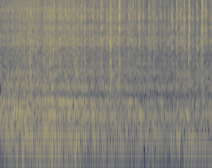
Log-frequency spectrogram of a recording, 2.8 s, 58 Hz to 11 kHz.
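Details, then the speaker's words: GM alternator (CS-130D/AD-244 type) spun on a bench tester at full output: harsh, rough buzzing growl caused by a known-bad bridge rectifier; fix is desoldering three leads and replacing the rectifier assembly. "I know this bridge rectifier is bad in this alternator so we're going to run it and test it you're going to hear the noise that a bad bridge rectifier makes they sound terrible"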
